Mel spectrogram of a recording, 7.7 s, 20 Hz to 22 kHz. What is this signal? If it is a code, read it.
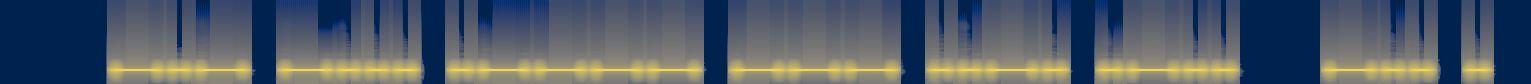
Morse code, heard as a keyed tone, about 17 wpm, 700 Hz. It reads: KB1OFL DE
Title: USA Callsign DE Callsign - 6 Characters - 17wpm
